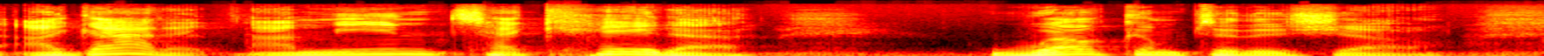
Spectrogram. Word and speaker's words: Amin: Amin is how you pronounce it. Amin. I got it. Amin Takeda.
